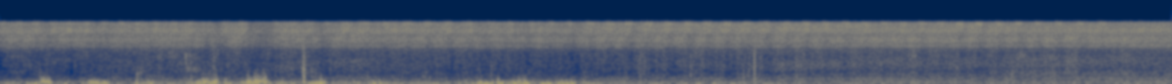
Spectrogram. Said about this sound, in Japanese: いやーセミですね。よう鳴いとります。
